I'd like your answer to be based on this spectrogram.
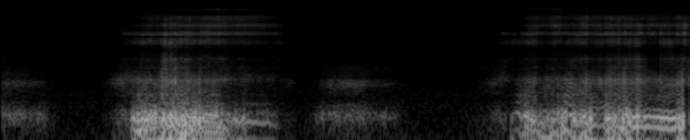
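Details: Loud rattling snores on inhalation with softer breaths and short silent gaps from a sleeping person; snoring.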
